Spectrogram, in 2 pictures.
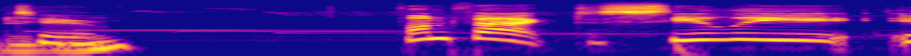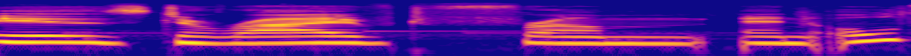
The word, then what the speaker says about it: Seley: But yes, it's pronounced Seley.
